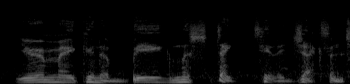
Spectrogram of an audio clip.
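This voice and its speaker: Over clear background noise, a man growls in a put-on character voice, fairly low in pitch and fairly slow. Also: ordinary pitch variation. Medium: video game. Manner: menacing.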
